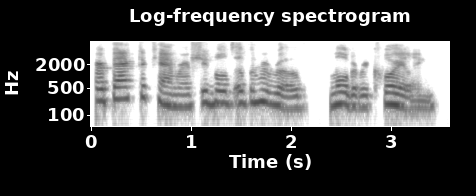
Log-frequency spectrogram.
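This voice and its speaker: A woman narrates stage directions from a drama script at a table read. Her voice sits at a middle pitch, and the recording is close and very dry. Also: brisk, no echo.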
